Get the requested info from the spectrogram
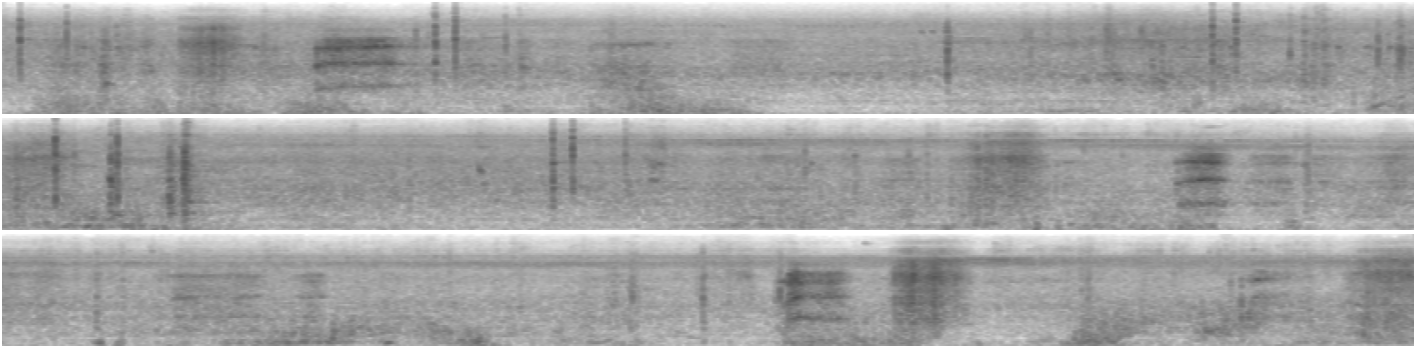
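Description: Wind on the microphone over the steady rumble of a bicycle's tyres rolling on a paved trail, with a few short clicks and knocks along the way.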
